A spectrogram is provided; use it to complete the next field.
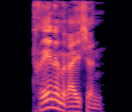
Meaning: inflection of tränenreich: 1. strong genitive masculine/neuter singular 2. weak/mixed genitive/dative all-gender singular 3. strong/weak/mixed accusative masculine singular 4. strong dative plural
- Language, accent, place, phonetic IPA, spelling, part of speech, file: German, Germany, Berlin, [ˈtʁɛːnənˌʁaɪ̯çn̩], tränenreichen, adjective, De-tränenreichen.ogg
